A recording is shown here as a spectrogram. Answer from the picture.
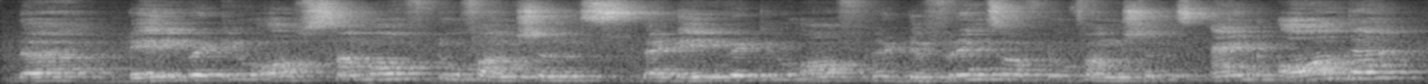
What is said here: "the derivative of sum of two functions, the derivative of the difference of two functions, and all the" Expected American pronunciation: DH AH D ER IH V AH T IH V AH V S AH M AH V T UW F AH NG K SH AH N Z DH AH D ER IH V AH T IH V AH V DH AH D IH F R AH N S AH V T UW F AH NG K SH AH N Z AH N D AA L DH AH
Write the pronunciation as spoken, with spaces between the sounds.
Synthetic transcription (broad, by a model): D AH D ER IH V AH T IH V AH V S AH M AH V T UW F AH NG K SH AH N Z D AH D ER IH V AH T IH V AH V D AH D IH F R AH N S AH V T UW F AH NG K SH AH N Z AH N D AA L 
